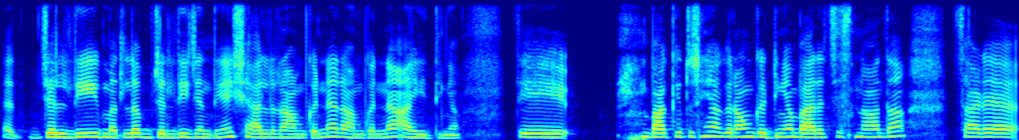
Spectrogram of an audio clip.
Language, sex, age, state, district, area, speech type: Dogri, female, 30-45, Jammu and Kashmir, Udhampur, urban, spontaneous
